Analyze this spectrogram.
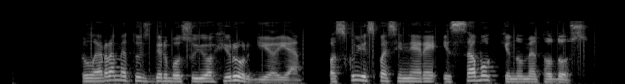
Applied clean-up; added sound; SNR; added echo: neural mask model RNNoise.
